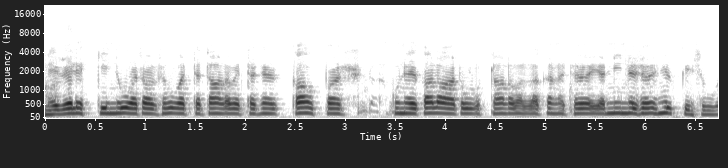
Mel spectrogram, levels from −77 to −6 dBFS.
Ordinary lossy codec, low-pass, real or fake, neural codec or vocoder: none; 19.8 kHz; real; none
